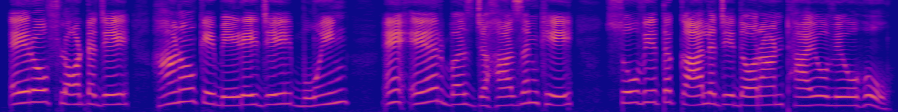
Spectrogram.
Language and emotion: Sindhi, neutral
